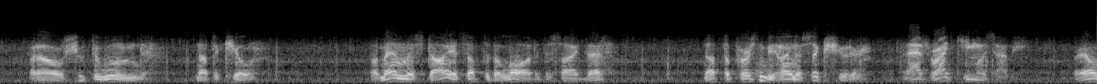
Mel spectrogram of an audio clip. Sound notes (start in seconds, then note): none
